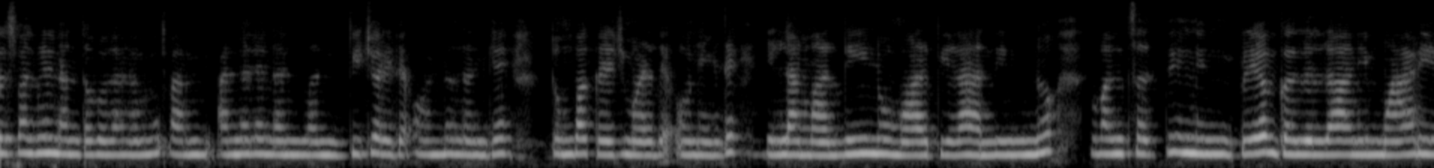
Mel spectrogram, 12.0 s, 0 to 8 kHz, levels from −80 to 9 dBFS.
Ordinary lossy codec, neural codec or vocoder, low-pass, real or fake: none; codec, 16 kHz, 2 kbps, FreqCodec, larger model; none; fake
